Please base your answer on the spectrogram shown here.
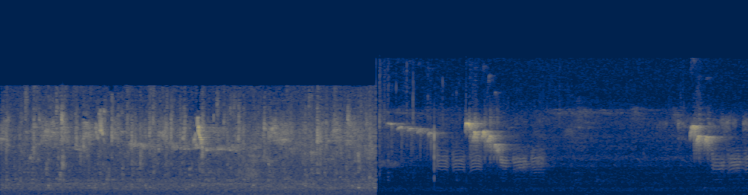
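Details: Black-capped chickadee calls: after a rushing, watery background fades, short, thin, very high chirps and descending whistled notes come in brief clusters, with quiet gaps between them.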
